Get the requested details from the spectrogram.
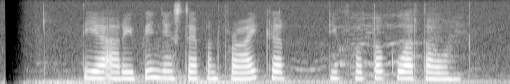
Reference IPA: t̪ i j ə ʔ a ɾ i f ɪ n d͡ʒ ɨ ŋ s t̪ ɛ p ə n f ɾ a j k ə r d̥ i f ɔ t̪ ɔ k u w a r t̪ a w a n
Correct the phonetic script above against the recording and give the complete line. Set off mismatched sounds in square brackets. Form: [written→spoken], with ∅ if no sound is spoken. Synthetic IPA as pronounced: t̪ i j [ə→a] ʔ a ɾ i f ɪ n d͡ʒ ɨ ŋ s t̪ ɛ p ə n f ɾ a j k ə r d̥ i f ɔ t̪ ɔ k u w a r t̪ a w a n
